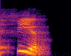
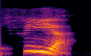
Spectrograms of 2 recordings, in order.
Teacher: La R después de una vocal en el alemán de Alemania suena como una a. En los otros alemanes, en el de Austria o en el de Suiza, suena como una R.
